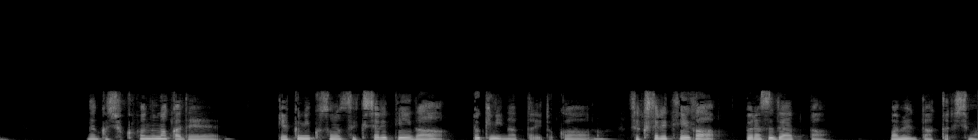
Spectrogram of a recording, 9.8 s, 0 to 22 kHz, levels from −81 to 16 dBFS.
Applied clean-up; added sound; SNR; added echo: neural mask model DeepFilterNet 3.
